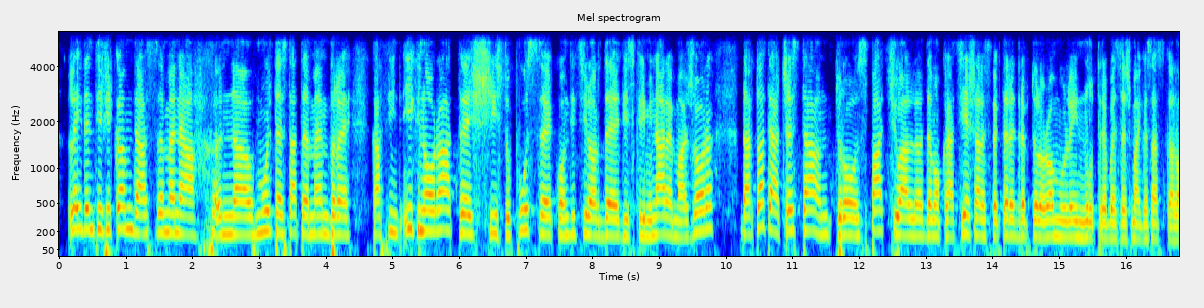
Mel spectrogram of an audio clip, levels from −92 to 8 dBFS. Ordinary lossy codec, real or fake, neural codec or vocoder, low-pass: Opus, 16 kbps; fake; codec, 16 kHz, 4.8 kbps, FACodec; 5.4 kHz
